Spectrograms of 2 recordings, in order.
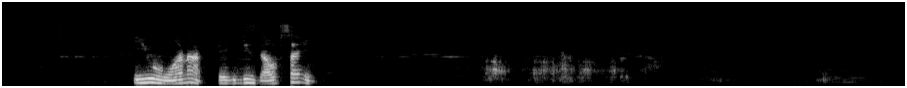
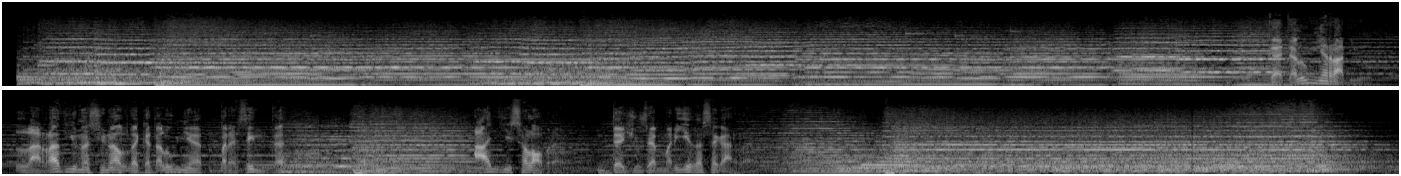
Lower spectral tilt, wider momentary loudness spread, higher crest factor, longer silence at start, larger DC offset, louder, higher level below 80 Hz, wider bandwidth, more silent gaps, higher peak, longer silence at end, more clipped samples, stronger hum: first, -9.5 dB/octave vs -4.5 dB/octave; first, 24 LU vs 8 LU; about the same, 22 dB vs 18 dB; first, 1.3 s vs 0.15 s; neither; first, -17 LUFS vs -26 LUFS; second, -64 dBFS vs -44 dBFS; second, 7.2 kHz vs 13.5 kHz; neither; first, 0 dBFS vs -10 dBFS; first, 4.05 s vs 0 s; neither; neither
